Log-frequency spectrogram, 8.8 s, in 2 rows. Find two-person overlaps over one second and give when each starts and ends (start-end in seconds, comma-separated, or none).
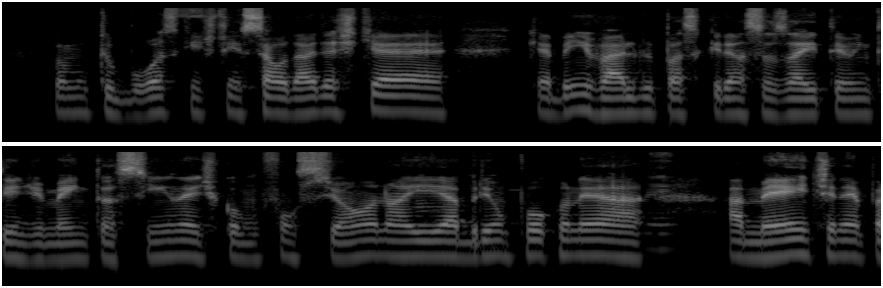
6.4-7.6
